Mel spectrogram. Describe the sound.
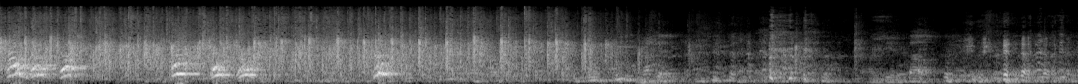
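Audience applause rings out at the opening ceremony of a dog fair, with dense, steady clapping and scattered chuckles. The clapping thins and fades over the second half, leaving sparser claps.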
